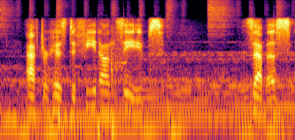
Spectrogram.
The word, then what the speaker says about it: Zebes: Zeus actually is the correct pronunciation. I don't know why I'm calling it Zebes.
